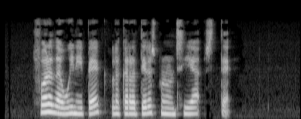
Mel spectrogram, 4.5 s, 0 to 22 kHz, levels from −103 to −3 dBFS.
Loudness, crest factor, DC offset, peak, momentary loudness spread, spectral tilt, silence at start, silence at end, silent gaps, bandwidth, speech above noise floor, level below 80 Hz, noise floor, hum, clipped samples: -23 LUFS; 18 dB; under 0.1%; -6 dBFS; 11 LU; -5 dB/octave; 0.55 s; 1.1 s; none; 11.5 kHz; 48 dB; -72 dBFS; -71 dBFS; none; under 0.1%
